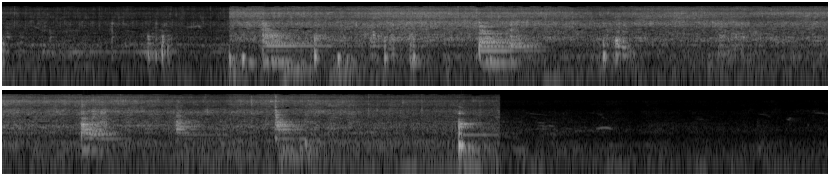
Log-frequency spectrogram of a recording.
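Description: Chopped vegetables frying in hot oil in a large metal pot, sizzling loudly from about a second in while a steel spatula stirs and scrapes against the pot with repeated clinks. The sizzling cuts off suddenly near the end.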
